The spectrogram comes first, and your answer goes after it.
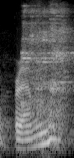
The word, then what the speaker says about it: Bremen: So, um, we're sitting in here, but it is a beautiful cafe and I would highly recommend it if you're in Bremen or Brim, as the locals say.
